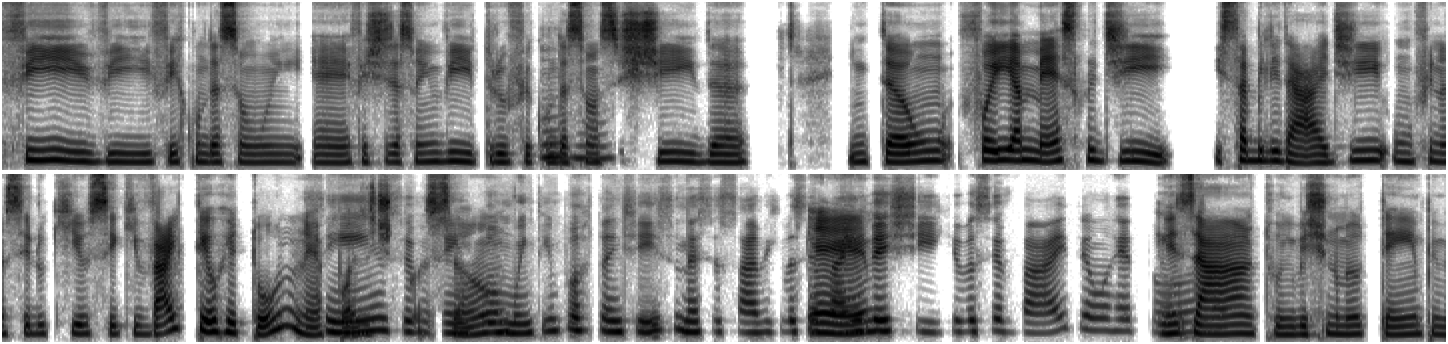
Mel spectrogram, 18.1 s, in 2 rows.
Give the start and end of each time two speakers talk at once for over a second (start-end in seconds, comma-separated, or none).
10.9-12.2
